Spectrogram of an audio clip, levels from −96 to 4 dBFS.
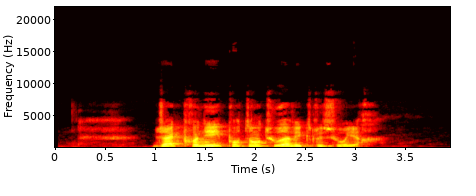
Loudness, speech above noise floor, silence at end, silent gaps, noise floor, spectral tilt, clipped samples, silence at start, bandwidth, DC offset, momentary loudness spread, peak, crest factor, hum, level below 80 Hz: -19 LUFS; 50 dB; 0.75 s; none; -69 dBFS; -6 dB/octave; under 0.1%; 1 s; 8 kHz; under 0.1%; 9 LU; -2 dBFS; 20 dB; none; -66 dBFS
